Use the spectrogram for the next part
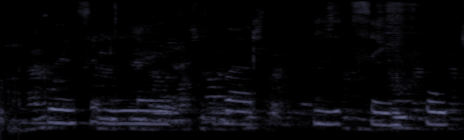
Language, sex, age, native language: Icelandic, female, 8, Icelandic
